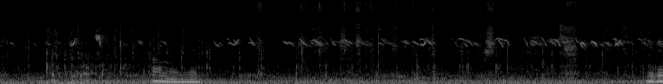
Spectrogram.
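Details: Freshly hatched chicken chicks calling: many thin, wavering peeps in a busy stream, with a brief low voice midway and steady low background hum.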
